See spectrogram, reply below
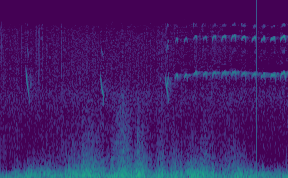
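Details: Osprey at the Loch Garten nest on an afternoon in late July, during a fish delivery: a few sharp downslurred whistles, then a fast series of thin, repeated chirps, over a steady low wind rumble.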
